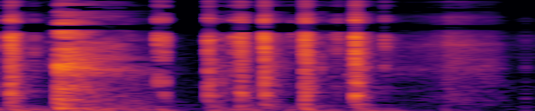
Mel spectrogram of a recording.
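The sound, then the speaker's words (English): Quick, uneven clatter of computer keys as someone types a Google search for "Golden Girls alive", fairly quiet, with short bursts of clicks and brief pauses between them; no voices. “You can hear me typing now.”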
